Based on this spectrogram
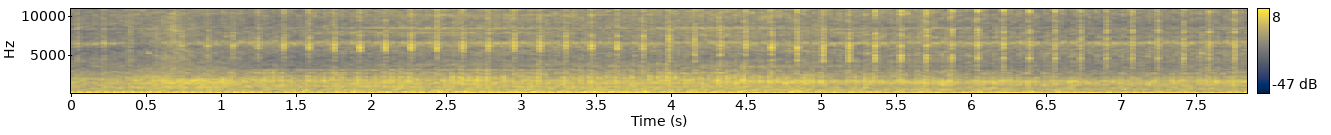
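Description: Fast, light ticking at idle, about three per second, sitting steady over the three-cylinder's low chug; that's injector tick.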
